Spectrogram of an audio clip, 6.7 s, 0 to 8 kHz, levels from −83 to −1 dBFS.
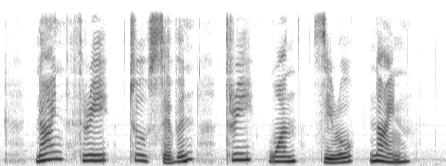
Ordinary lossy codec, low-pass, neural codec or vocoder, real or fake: none; 7.2 kHz; none; real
